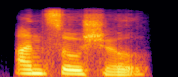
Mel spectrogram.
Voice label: "unsocial", Indian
